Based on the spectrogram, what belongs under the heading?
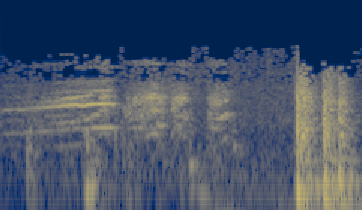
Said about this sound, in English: Now, these ones here are the chickens Mr. Sowerby raised for slaughter. For eating. Oh. Best chickens in county.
